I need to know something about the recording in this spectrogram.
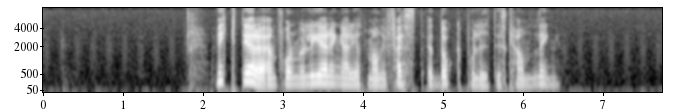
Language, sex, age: Swedish, female, 28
